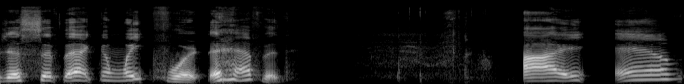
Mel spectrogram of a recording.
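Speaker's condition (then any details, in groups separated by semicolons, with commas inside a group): Cerebral palsy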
